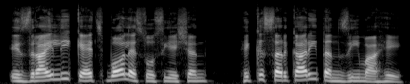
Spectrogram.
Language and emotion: Sindhi, neutral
